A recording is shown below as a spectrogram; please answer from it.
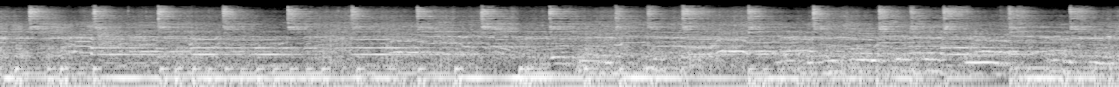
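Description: Chinese temple procession band playing: suona horns carry a wailing melody over a steady drone, with drum, gong and cymbal strikes keeping a regular beat.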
